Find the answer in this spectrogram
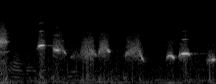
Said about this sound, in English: I just realized, all the years I've been doing that fancy whistling, I must have been getting those pretty whistles through those crooked front teeth of mine. What? They must have been bent just right, because now all I can get is just...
